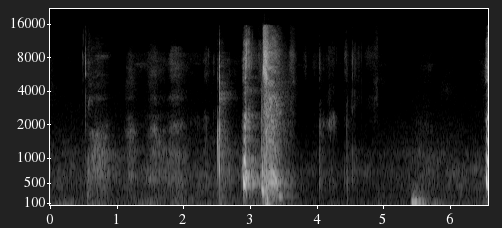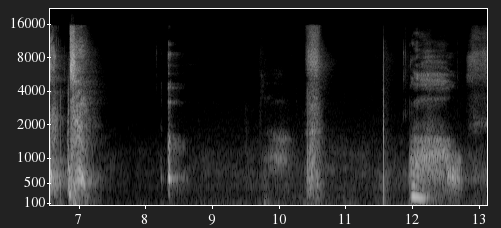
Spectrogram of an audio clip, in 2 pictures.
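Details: Repeated sneezing during a 10-minute hiccups and sneezing challenge: several forceful sneezes with sharp inhaled build-ups, separated by quiet breathing pauses.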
